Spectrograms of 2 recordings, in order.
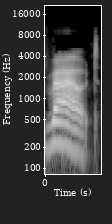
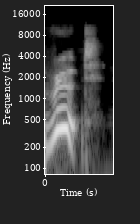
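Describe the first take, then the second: First: It is said with an American pronunciation. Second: It is said with an English pronunciation.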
